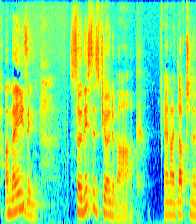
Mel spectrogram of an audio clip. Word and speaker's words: Arc: Lake was Vivian Del AR of the waters acqs and of course jonov AR is spelled Arc but it's the same sound it's the same vibration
